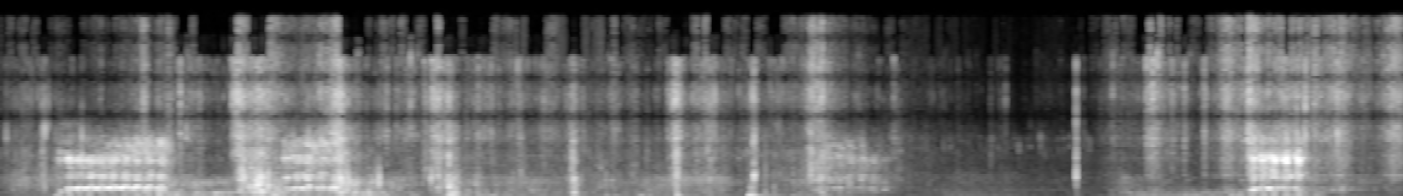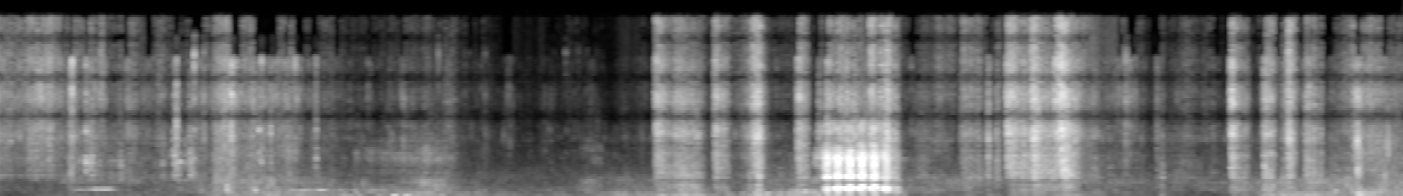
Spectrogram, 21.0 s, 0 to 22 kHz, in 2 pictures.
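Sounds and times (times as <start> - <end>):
goats bleating: 0.4 - 2.8, 6.0 - 6.8, 9.2 - 10.0, 16.2 - 17.3.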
